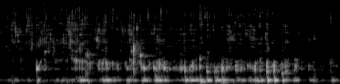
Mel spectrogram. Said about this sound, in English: Yeah, so Taylor's husband, Curtis, loved the sound of our wine pour. How did you get such a professional-sounding pour? I was like... Literally, we're pouring wine.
